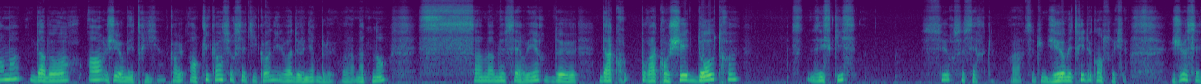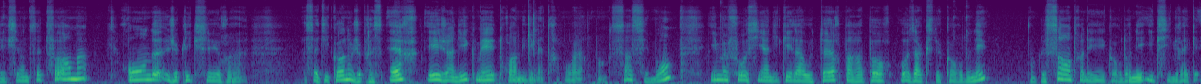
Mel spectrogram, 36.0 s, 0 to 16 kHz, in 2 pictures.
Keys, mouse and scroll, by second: 3.7 click, 17.8 click, 23.5 r, 23.5 r, 25.6 KP_3, 25.9 KP_Enter, 27.4 scroll up 2, 28.3 scroll down 2, 28.8-29.5 right drag, 32.3 click.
